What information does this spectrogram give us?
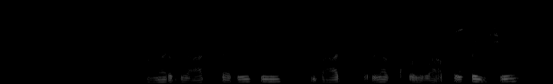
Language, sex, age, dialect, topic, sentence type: Chhattisgarhi, male, 18-24, Western/Budati/Khatahi, banking, question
